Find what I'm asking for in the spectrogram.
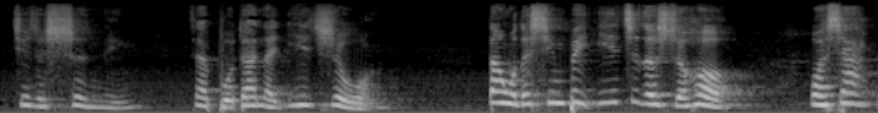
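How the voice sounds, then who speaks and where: A middle-aged woman from China tells her story at a church service in a fairly high voice. She speaks earnestly and with feeling, and often repeats a phrase to stress it. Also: a little mellow. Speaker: church member giving testimony. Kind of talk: church testimony.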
